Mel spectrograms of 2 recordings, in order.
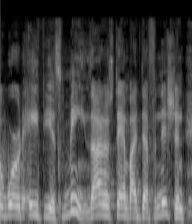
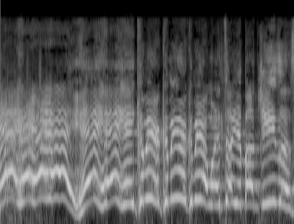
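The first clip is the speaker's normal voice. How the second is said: shrill, very high, loud preacher-style screaming; 4 dB louder than usual. Retelling calling out to people walking by on the street: retelling screaming at passersby. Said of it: "screaming at folks when they walking by".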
